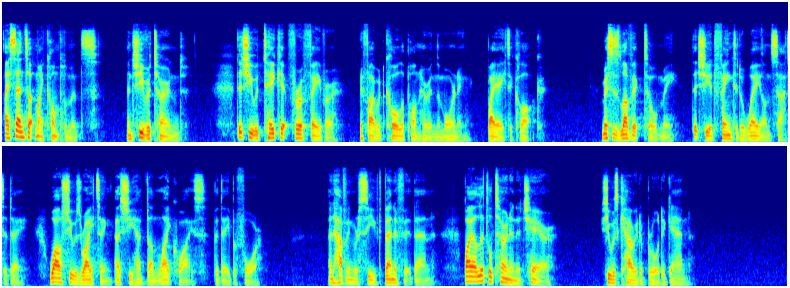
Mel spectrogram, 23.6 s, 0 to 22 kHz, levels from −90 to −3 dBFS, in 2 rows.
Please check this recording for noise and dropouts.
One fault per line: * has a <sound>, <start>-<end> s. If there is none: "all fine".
all fine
